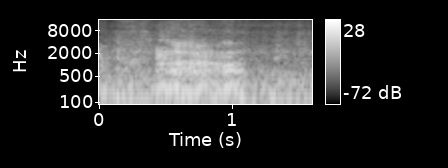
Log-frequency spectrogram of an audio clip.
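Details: Young Jindo dog named Gangseon, described as growing up and starting to stand; a single rough, broadband growl lasting under a second, rising quickly and cutting off, in a quiet indoor-sounding space.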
